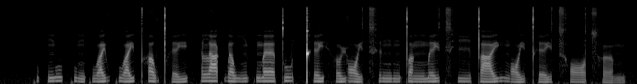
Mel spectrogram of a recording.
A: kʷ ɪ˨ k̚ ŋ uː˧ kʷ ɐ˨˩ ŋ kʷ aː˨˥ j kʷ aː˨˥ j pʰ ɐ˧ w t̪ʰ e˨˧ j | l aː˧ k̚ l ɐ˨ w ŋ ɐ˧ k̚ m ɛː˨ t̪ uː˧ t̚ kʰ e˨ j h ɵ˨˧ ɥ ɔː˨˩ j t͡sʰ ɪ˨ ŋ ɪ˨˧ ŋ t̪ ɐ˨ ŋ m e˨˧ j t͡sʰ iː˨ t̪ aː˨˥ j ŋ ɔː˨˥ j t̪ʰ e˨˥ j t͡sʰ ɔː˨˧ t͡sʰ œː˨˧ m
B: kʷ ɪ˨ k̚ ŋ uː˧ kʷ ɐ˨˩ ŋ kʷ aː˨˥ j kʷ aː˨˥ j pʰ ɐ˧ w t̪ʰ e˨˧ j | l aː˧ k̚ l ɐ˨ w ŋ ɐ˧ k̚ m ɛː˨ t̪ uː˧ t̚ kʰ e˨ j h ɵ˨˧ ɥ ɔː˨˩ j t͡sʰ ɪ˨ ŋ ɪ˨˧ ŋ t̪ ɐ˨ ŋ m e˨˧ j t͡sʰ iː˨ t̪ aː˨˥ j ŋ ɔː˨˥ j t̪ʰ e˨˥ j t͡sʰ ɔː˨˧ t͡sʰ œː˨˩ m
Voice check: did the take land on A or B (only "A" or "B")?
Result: B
